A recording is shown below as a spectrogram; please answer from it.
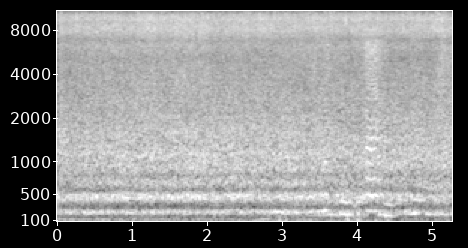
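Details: Bees visiting a feeder outdoors on a small farm, a steady dense buzz with low hum bands that waver slightly as insects come and go, continuous for five seconds, no music or talking.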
